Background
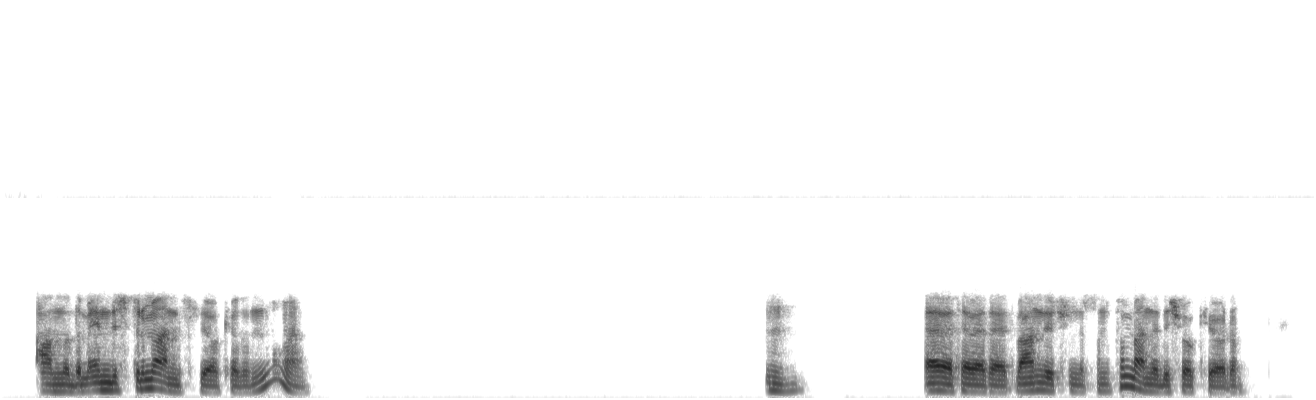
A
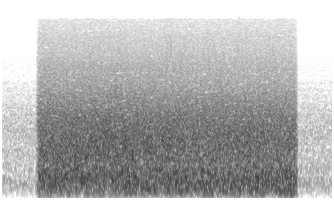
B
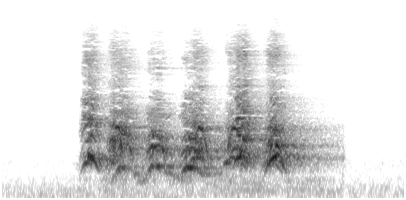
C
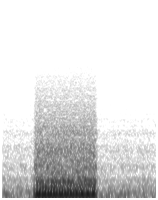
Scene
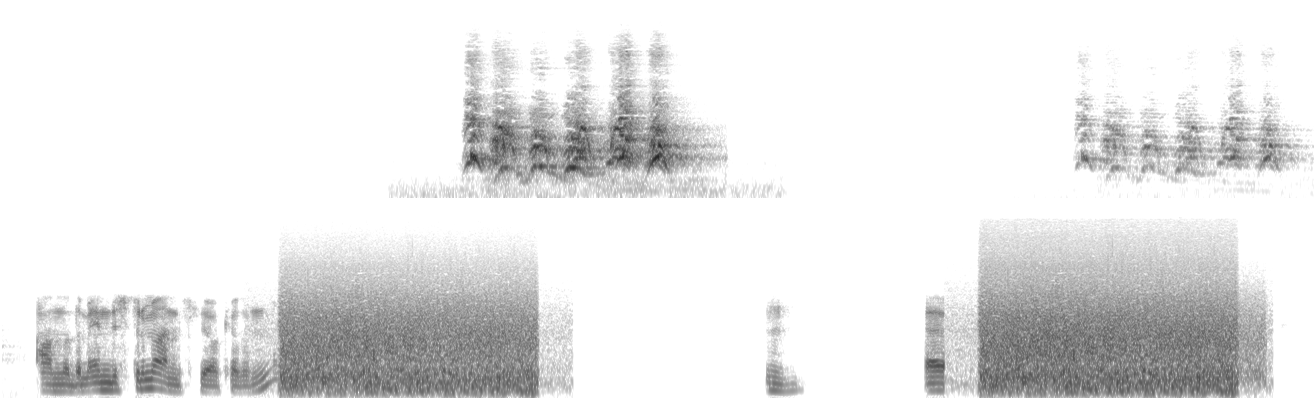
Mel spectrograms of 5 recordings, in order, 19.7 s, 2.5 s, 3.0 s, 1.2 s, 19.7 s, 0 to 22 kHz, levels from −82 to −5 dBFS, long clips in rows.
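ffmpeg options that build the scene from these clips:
-filter_complex "[2:a]asplit=2[a][b];[1:a]asplit=2[c][d];[0:a]volume=-13.5dB[e];[b]asplit=2[f][g];[g]adelay=4.6,afreqshift=-0.73[h];[f][h]amix=inputs=2:normalize=1[i];[c]highshelf=f=7.9k:g=-8[j];[d]asplit=2[k][l];[l]adelay=210,highpass=300,lowpass=3.4k,asoftclip=type=hard:threshold=-21.5dB,volume=-9dB[m];[k][m]amix=inputs=2:normalize=0[n];[e]asplit=2[o][p];[o]atrim=end=16.904[q];[n]atrim=end=2.47,asetpts=PTS-STARTPTS,volume=-4.5dB[r];[p]atrim=start=19.366[s];[a]atrim=end=3.02,asetpts=PTS-STARTPTS,volume=-4dB,afade=t=in:d=0.05,afade=t=out:st=2.97:d=0.05,adelay=2870[t];[i]atrim=end=3.02,asetpts=PTS-STARTPTS,volume=-15.5dB,afade=t=in:d=0.05,afade=t=out:st=2.97:d=0.05,adelay=7450[u];[j]atrim=end=2.47,asetpts=PTS-STARTPTS,volume=-6.5dB,afade=t=in:d=0.004:c=hsin,afade=t=out:st=2.466:d=0.004:c=hsin,adelay=11650[v];[q][r]acrossfade=d=0.004:c1=hsin:c2=hsin[w];[w][s]acrossfade=d=0.004:c1=hsin:c2=hsin[x];[x][t][u][v]amix=inputs=4:normalize=0"

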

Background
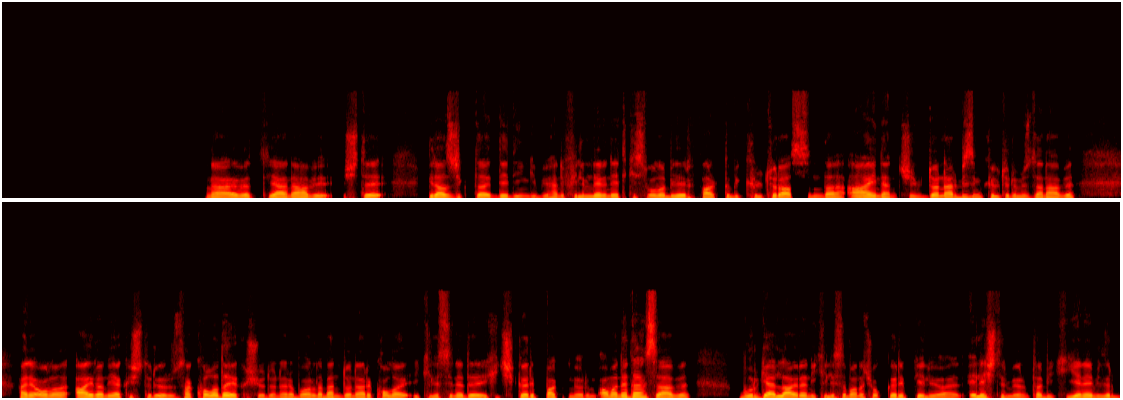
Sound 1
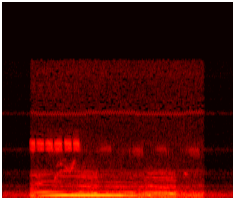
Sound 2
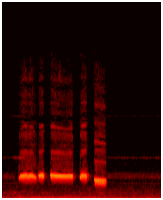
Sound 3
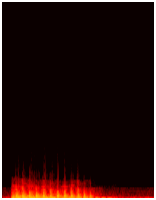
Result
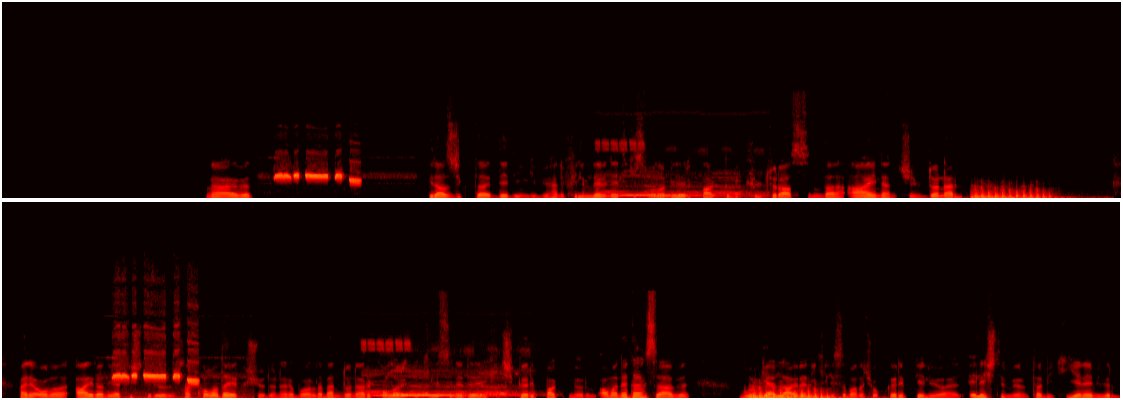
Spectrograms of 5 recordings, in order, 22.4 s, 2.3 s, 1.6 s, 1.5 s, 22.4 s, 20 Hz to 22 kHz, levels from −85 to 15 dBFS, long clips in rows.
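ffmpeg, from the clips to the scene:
-filter_complex "[2:a]asplit=2[a][b];[1:a]asplit=2[c][d];[3:a]asplit=2[e][f];[0:a]volume=-11.5dB[g];[a]bandpass=f=2.7k:t=q:w=1.4:csg=0[h];[d]highpass=400,equalizer=f=450:t=q:w=4:g=9,equalizer=f=2.1k:t=q:w=4:g=-9,equalizer=f=3.3k:t=q:w=4:g=6,lowpass=f=8.2k:w=0.5412,lowpass=f=8.2k:w=1.3066[i];[g]asplit=3[j][k][l];[j]atrim=end=2.554[m];[h]atrim=end=1.59,asetpts=PTS-STARTPTS,volume=-2dB[n];[k]atrim=start=4.136:end=9.594[o];[e]atrim=end=1.52,asetpts=PTS-STARTPTS,volume=-13.5dB[p];[l]atrim=start=11.106[q];[c]atrim=end=2.31,asetpts=PTS-STARTPTS,volume=-17.5dB,afade=t=in:d=0.004:c=hsin,afade=t=out:st=2.306:d=0.004:c=hsin,adelay=249165S[r];[b]atrim=end=1.59,asetpts=PTS-STARTPTS,volume=-1.5dB,afade=t=in:d=0.004:c=hsin,afade=t=out:st=1.586:d=0.004:c=hsin,adelay=12120[s];[i]atrim=end=2.31,asetpts=PTS-STARTPTS,volume=-13dB,afade=t=in:d=0.05,afade=t=out:st=2.26:d=0.05,adelay=14500[t];[f]atrim=end=1.52,asetpts=PTS-STARTPTS,volume=-9.5dB,afade=t=in:d=0.004:c=hsin,afade=t=out:st=1.516:d=0.004:c=hsin,adelay=18560[u];[m][n]acrossfade=d=0.004:c1=hsin:c2=hsin[v];[v][o]acrossfade=d=0.004:c1=hsin:c2=hsin[w];[w][p]acrossfade=d=0.004:c1=hsin:c2=hsin[x];[x][q]acrossfade=d=0.004:c1=hsin:c2=hsin[y];[y][r][s][t][u]amix=inputs=5:normalize=0"

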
